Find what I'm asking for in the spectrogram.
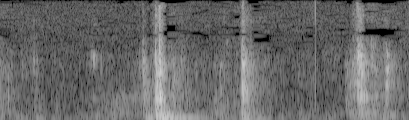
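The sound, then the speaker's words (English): A doorknob being tried and a door opening: a few sharp clicks and rattles with a low knock among them, irregularly spaced and fairly faint, with no voices. “Knock on the door. Try the knob.”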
